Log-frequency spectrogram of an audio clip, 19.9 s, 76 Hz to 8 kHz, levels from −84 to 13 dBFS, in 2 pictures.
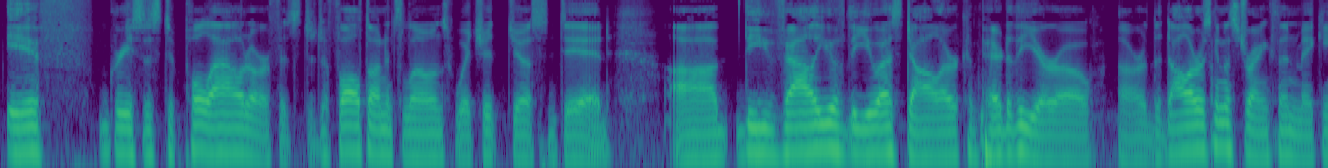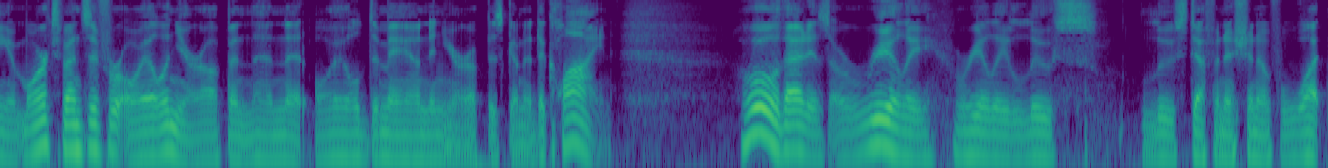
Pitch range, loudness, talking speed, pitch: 95-120 Hz, -25 LUFS, 200 wpm, 105 Hz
